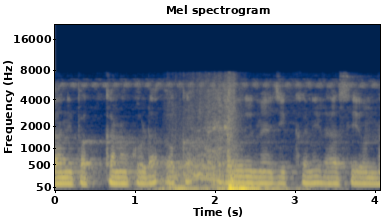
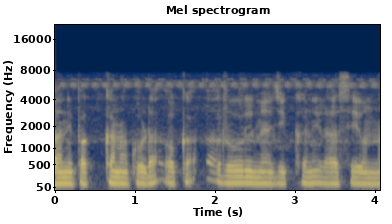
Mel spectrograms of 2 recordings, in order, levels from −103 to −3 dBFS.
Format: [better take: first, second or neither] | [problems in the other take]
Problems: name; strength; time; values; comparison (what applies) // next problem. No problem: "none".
second | background sound (Vehicle); 3 dB above the speech // room echo; dies away in 0.9 s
